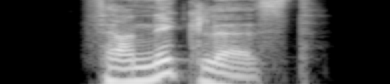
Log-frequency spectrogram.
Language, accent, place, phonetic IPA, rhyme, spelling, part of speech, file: German, Germany, Berlin, [fɛɐ̯ˈnɪkləst], -ɪkləst, vernicklest, verb, De-vernicklest.ogg
- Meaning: second-person singular subjunctive I of vernickeln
